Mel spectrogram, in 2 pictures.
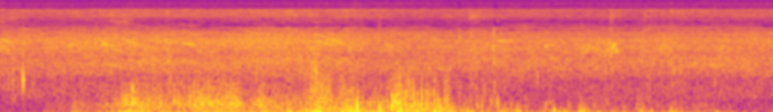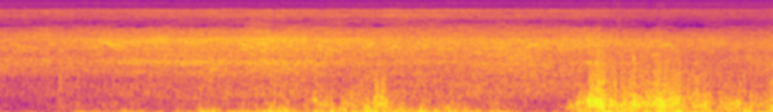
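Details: Northern elephant seals, quite a few hanging out in the water along the Piedras Blancas coastline, a Marine Protected Area, heard from the coastal bluffs. Deep, throbbing pulses run in rapid rough series like a revving engine, with wind noise behind.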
